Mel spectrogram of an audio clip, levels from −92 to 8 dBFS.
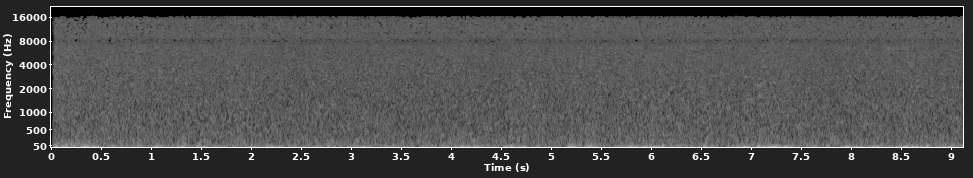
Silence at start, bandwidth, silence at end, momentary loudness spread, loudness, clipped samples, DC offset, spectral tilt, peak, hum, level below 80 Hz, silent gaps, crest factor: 0 s; 17 kHz; 0 s; 1 LU; -32 LUFS; under 0.1%; under 0.1%; -1 dB/octave; -18 dBFS; none; -46 dBFS; none; 16 dB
